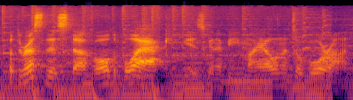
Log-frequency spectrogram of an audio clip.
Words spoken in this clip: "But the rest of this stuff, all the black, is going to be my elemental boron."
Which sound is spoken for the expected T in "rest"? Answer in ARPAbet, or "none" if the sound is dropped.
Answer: T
